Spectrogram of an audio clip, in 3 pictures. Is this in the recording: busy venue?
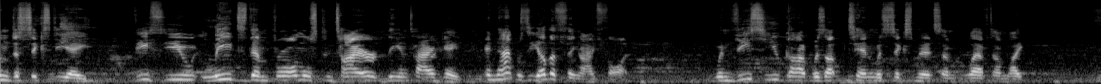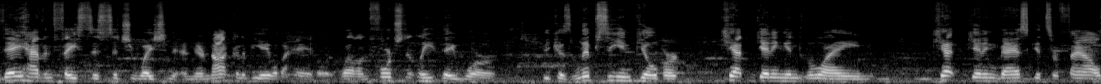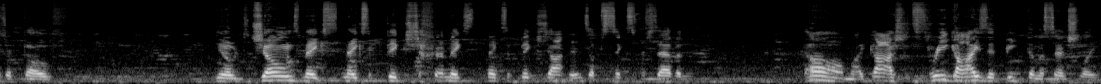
yes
